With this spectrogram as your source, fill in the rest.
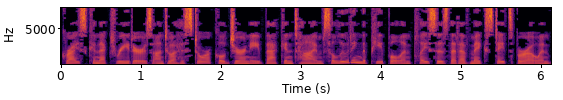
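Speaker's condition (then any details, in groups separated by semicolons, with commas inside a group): No condition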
